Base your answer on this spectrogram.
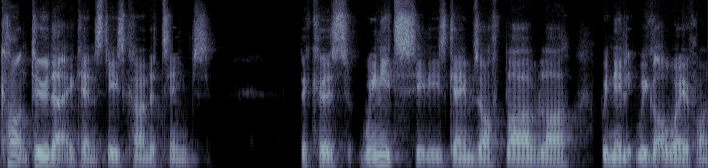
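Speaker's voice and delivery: ordinary talk, nothing marked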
